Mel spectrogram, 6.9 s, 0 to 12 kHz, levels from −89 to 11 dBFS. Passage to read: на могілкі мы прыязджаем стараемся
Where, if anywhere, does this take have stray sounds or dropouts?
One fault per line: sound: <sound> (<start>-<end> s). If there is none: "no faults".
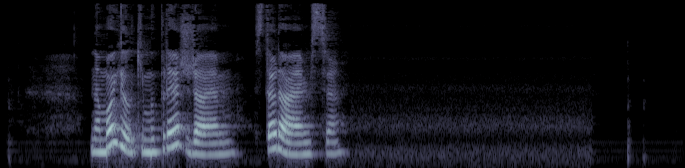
no faults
